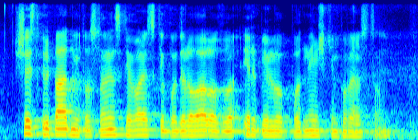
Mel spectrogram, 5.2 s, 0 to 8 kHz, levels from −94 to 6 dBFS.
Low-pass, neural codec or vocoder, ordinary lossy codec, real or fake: 7.2 kHz; codec, 44.1 kHz, 2.6 kbps, SNAC; none; fake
